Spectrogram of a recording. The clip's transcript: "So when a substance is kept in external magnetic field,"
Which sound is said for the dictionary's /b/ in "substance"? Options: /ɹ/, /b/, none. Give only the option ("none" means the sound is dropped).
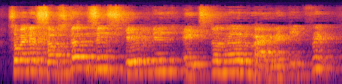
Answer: /b/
